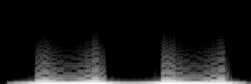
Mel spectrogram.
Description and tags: BEGUE Guillaume 2013 2014 scanner1
Scanner sound created with Audacity, 2,2sec
Son sinusoïdal, fréquence 261,6 Hz, Amplitude 0,8
Apply 4x4 pole allpass (freq 1:7000, freq 2:12000, frdq 3:15000, freq 4:20000)
Apply Fade In and Fade Out
Apply Normalize
Apply changer la hauteur de F vers D#/Eb
/// Typologie (P. Schaeffer) :
Contenu varié
/// Morphologie:
Masse: Groupe tonique
Timbre Harmonique: Terne
Grain: Léger grain
chimio, laser, medical, scanner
